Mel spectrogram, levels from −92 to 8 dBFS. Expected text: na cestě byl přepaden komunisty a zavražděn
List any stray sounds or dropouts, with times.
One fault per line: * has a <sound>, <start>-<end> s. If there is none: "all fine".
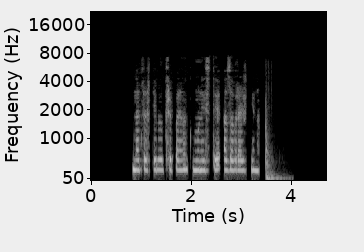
* has a thud, 3.5-4.1 s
